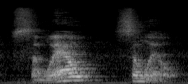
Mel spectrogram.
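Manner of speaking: normal talking voice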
